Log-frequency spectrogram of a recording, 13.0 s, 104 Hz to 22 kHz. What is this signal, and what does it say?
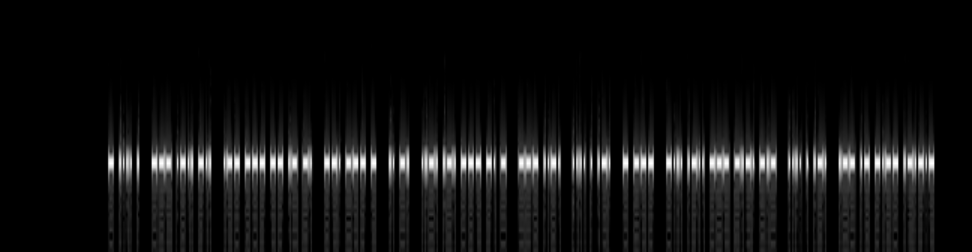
Morse code, heard as a keyed tone, about 50 wpm, 700 Hz. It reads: THE OLD WOMAN GOT IN FRONT OF HER TO BLOCK HER WAY.
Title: Sentences from Top 1600 Words 50wpm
